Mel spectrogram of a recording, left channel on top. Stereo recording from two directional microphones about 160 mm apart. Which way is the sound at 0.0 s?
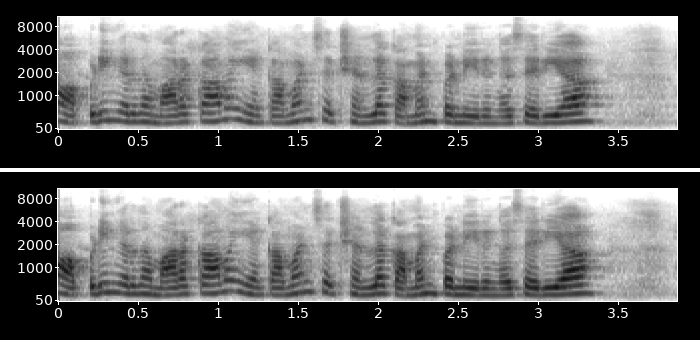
30° right (ahead or behind).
